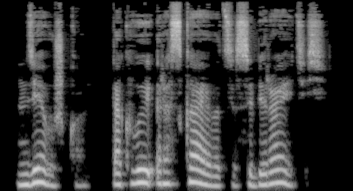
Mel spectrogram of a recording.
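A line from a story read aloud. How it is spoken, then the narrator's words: Soft menacing whisper. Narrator (Russian): Опасно, но мягко шепчу я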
